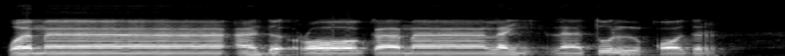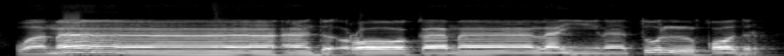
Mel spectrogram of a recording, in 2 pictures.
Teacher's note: Mimnya dibaca panjang, mad jaiz munfasil, dibaca 5 ketukan. Wa ma dalnya sukun dimatikan dan diqalqalah, dipantulkan suaranya.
